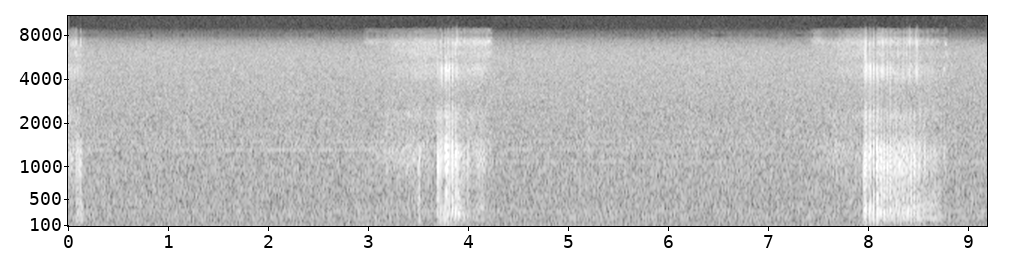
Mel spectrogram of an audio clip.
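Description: Two short, rough snoring breaths about four seconds apart over steady background hiss.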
